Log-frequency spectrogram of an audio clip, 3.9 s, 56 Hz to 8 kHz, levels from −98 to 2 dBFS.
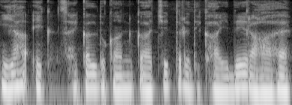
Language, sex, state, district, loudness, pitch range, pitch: Hindi, male, Jharkhand, Ranchi, -17 LUFS, 110-120 Hz, 115 Hz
